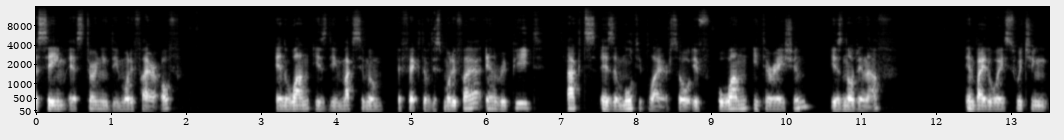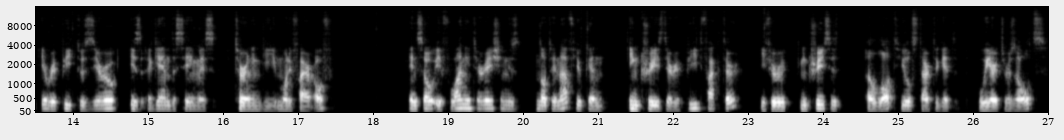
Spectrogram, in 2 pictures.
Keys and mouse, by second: 2.0 click, 3.0-5.4 drag, 8.5 click, 15.6 click, 16.5 click, 23.2-27.0 drag.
